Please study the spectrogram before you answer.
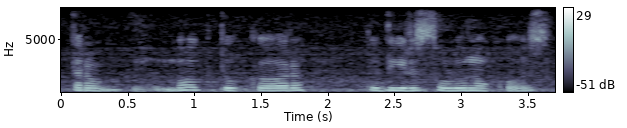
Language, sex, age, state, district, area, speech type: Marathi, female, 30-45, Maharashtra, Akola, rural, spontaneous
